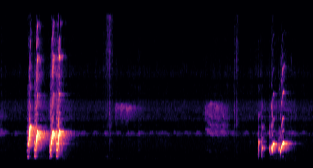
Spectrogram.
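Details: Red-whiskered bulbul song phrase: two strong, bright chirped notes in fast succession, a pause with faint high traces, then a warbled, rising-and-falling two-part phrase; no other sounds.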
